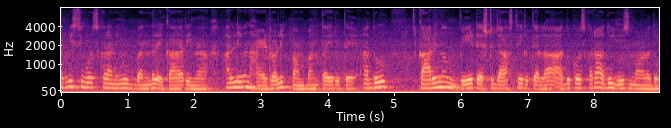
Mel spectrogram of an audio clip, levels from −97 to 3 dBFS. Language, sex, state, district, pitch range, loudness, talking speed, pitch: Kannada, male, Karnataka, Raichur, 130-165 Hz, -16 LUFS, 135 wpm, 145 Hz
